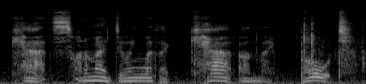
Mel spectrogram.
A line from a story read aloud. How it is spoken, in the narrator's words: the red-bearded captain muttered and growled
